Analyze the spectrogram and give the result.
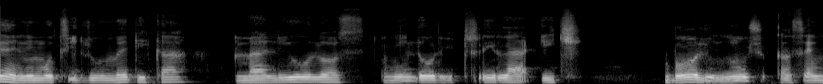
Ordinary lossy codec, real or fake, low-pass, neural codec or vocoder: none; fake; 14.4 kHz; codec, 32 kHz, 1.9 kbps, SNAC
